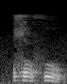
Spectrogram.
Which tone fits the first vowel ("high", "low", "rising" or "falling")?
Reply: falling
